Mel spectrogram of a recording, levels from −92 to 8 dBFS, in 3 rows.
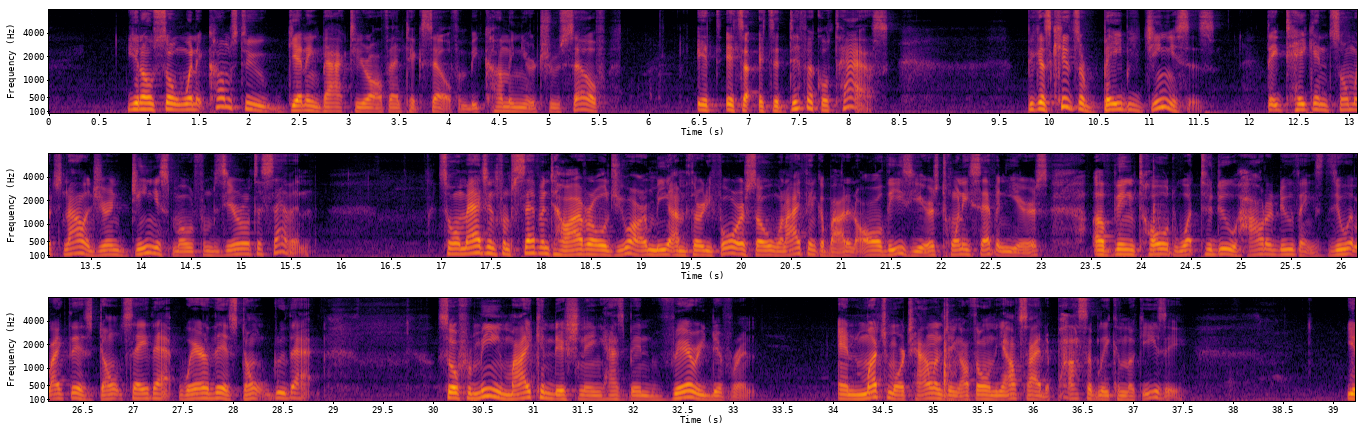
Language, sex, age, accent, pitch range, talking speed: English, male, 30-49, American, 110-140 Hz, 170 wpm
